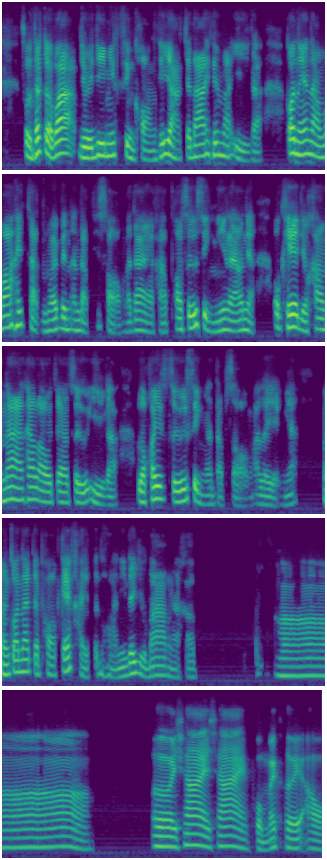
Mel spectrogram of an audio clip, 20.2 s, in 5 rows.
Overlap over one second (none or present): none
